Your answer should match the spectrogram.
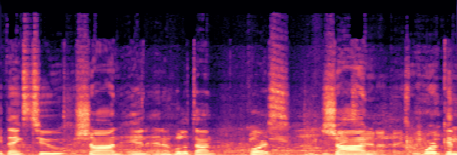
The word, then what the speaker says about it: Julaton: It's Hulatan. Yes. Tell him. Thank you. It's Hulatan. Anna Hulatan. Hula-tin. Pretty easy. J is pronounced as an H.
